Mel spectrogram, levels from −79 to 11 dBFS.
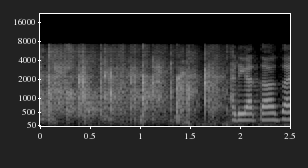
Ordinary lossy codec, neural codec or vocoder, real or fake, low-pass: none; codec, 16 kHz, 2 kbps, X-Codec, HuBERT features, trained on LibriSpeech; fake; 7.2 kHz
